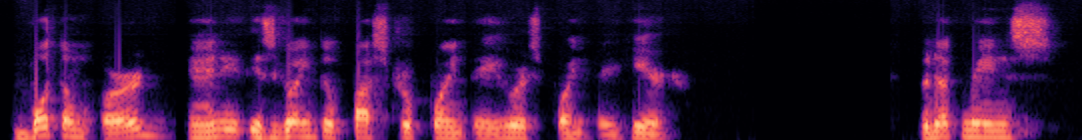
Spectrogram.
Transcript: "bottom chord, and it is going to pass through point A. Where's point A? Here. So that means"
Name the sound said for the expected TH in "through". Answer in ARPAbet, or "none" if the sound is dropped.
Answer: T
